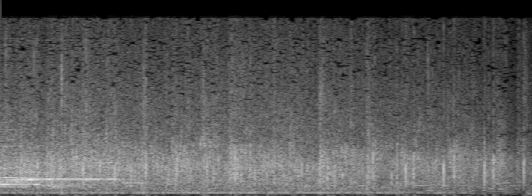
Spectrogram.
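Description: An audience applauds steadily for about five seconds as two people are called onto the stage, a dense wash of clapping that holds fairly loud throughout before easing slightly at the end, with no voices over it.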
